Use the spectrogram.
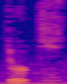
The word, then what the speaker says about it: Dirks: Mr. Durk, is that how you pronounce the last name? I'm sorry. Dirks. Dirks. Yeah.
